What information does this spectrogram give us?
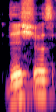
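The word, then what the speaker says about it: Decius: because these were Christians and the emperor dious dious is spelled capital d e c i u s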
